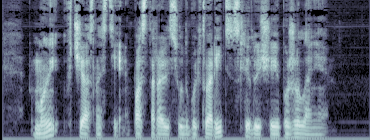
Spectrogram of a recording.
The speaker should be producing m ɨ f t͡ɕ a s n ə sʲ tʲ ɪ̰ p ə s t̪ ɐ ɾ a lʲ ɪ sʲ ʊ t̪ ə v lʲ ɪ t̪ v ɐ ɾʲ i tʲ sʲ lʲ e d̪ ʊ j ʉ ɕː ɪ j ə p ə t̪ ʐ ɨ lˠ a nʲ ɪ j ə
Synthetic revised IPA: m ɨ f t͡ɕ a s n ə sʲ tʲ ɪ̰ p ə s t̪ ɐ ɾ a lʲ ɪ sʲ ʊ d̪ ə v lʲ ɪ t̪ v ɐ ɾʲ i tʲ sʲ lʲ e d̪ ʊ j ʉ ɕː ɪ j ə p ə ʐ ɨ lˠ a nʲ ɪ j ə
